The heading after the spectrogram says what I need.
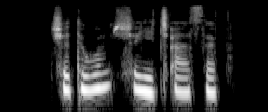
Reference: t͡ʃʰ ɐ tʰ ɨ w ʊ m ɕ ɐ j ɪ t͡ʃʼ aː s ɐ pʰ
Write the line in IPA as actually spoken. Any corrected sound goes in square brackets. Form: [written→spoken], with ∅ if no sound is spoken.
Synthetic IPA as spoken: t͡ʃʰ ɐ tʰ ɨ w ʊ m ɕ ɐ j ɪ t͡ʃʼ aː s ɐ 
